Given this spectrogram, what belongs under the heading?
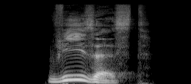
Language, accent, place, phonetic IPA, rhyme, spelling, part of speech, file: German, Germany, Berlin, [ˈviːzəst], -iːzəst, wiesest, verb, De-wiesest.ogg
- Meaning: second-person singular subjunctive II of weisen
